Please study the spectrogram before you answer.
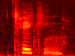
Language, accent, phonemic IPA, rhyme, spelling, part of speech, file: English, US, /ˈteɪkɪŋ/, -eɪkɪŋ, taking, adjective / noun / verb, En-us-taking.ogg
- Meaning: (adjective) 1. Alluring; attractive 2. Infectious; contagious; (noun) 1. The act by which something is taken 2. A seizure of someone's goods or possessions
